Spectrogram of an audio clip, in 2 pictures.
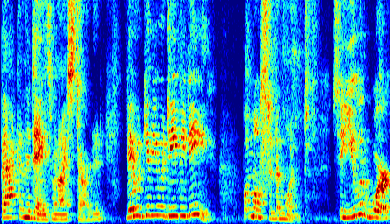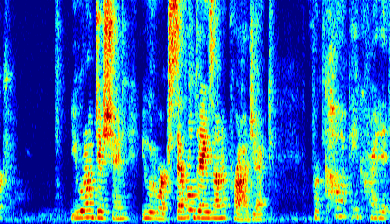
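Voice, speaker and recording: In a relaxed livestream Q&A, an actress speaks frankly and laughs easily between answers. Her medium-pitched voice is creaky and fairly bright. She's recorded from a distance, off-mic, and the room adds a roomy echo.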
